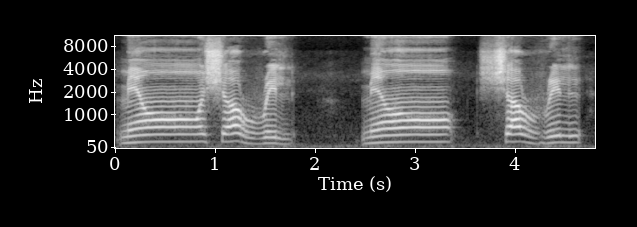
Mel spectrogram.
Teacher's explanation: इख्फा का मतलब होता है छुपाना, तो नून की हरकत को हम अपनी नाक में छुपाएंगे।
